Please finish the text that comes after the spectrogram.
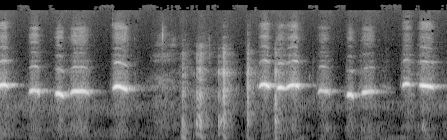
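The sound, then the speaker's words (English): A person whistles a bouncy, jaunty tune from an old film in short rising and falling phrases, clear, broken midway by a brief stretch of breathy, noisy sounds before the melody resumes. “For me, just that the song, the whistle song, which I can't whistle very well, but um, I don't know if any of you are going to indulge me.”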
